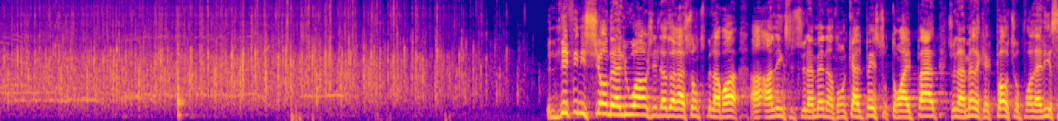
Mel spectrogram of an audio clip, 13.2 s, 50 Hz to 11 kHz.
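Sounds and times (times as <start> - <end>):
church congregation applauding in an ovation during a morning worship service: 0.0 - 6.9
speech: 6.8 - 13.2.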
